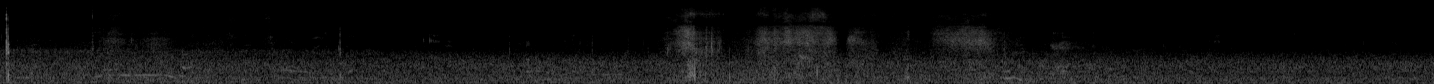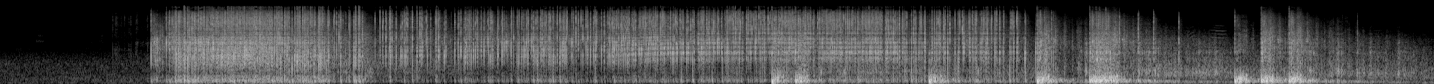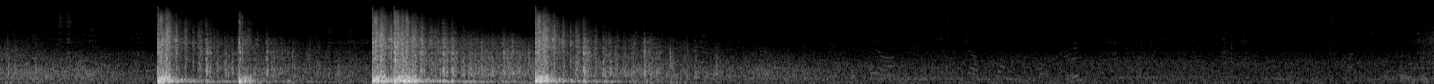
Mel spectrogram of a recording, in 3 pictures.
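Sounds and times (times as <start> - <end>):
fireworks hissing and crackling: 6.6 - 10.1, 15.4 - 43.0
fireworks booming bangs: 15.5 - 38.0.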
